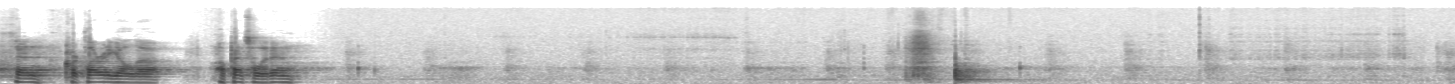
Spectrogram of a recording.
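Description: A pencil scratches lightly on wood.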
